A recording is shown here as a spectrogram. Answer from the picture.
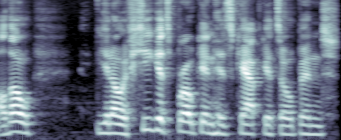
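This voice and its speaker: Speaking at a moderate pace, a man talks in an American accent. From United States. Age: 20s. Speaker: video game streamer. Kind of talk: live gameplay commentary. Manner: casual, with many fillers.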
